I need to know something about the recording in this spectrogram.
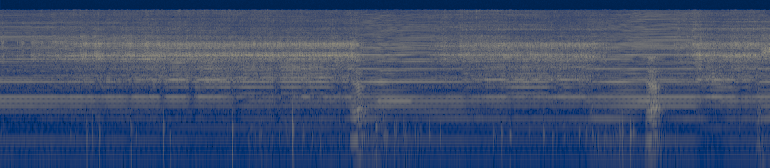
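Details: Dropped Andis Masters hair clipper after a full service and tension/power tuning, cutting hair: a steady, even buzz with light snips. Before the service it barely cut or made noise; now it runs strong and smooth.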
